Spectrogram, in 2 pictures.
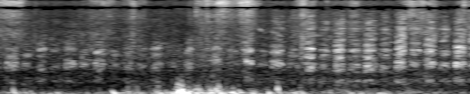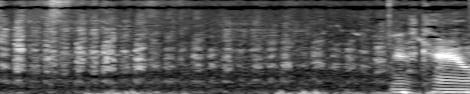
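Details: On a Sunday morning walk, Bear the chocolate Labrador Retriever pants in quick, fairly steady breathy bursts. A person's voice briefly cuts in near the end.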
